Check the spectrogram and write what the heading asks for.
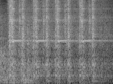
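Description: Car engine being cranked by its starter: a fast, even chugging of about six to seven strokes a second with a steady high tone running under it.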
